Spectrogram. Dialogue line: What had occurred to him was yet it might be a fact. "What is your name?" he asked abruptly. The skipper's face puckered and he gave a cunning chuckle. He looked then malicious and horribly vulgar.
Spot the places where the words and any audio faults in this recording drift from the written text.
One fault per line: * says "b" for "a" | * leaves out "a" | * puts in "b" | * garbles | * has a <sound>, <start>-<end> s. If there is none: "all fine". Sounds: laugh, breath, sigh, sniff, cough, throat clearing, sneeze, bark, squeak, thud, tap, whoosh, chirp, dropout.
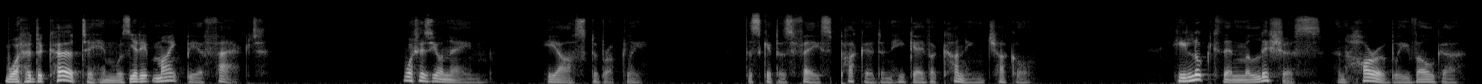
all fine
